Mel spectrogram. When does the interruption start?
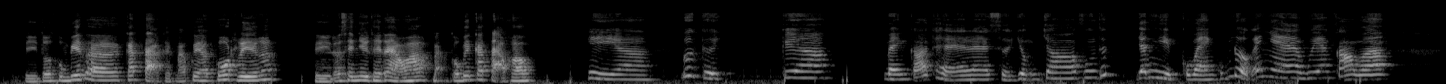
none

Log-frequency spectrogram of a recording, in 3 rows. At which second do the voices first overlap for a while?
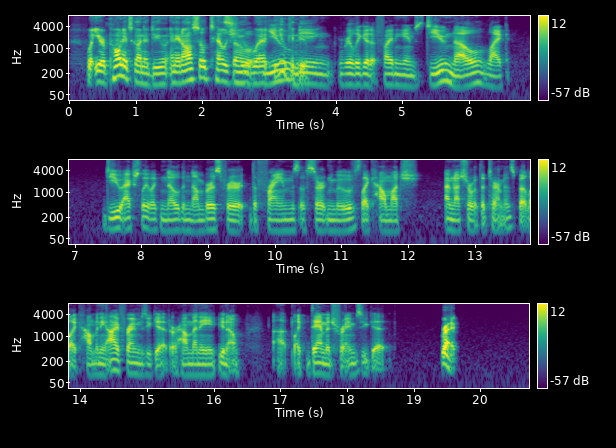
2 s

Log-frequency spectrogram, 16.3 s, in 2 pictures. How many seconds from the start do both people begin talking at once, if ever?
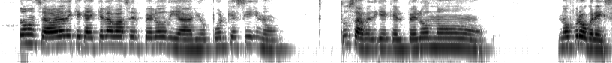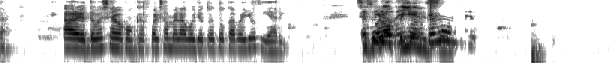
13 s

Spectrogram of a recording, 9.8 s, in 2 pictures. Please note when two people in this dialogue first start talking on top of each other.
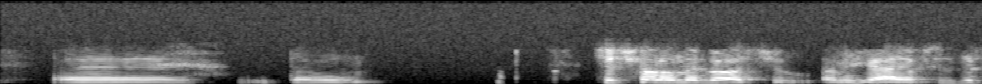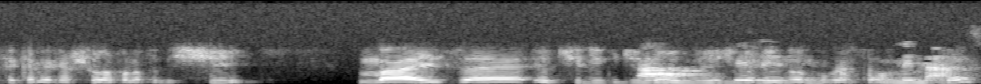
8 s

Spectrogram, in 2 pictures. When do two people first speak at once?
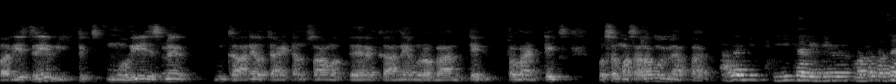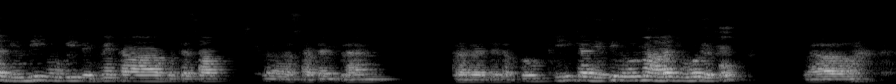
none

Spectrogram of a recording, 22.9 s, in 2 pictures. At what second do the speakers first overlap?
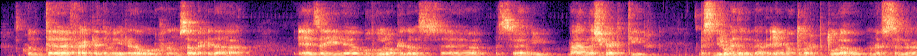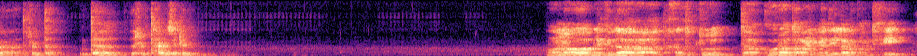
none

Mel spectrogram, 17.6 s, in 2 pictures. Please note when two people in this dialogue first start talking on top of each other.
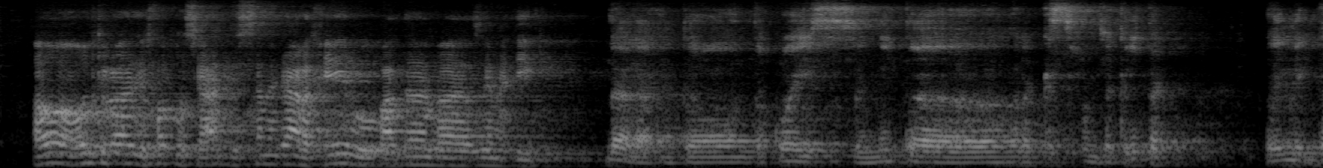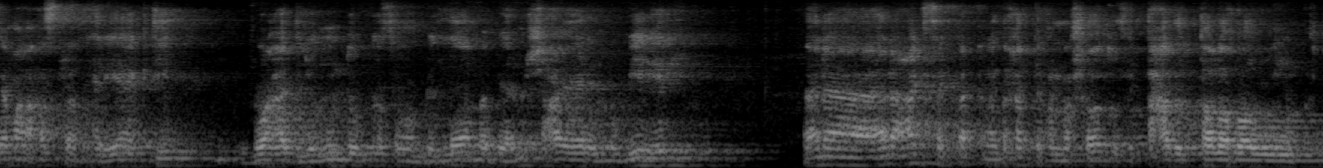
none

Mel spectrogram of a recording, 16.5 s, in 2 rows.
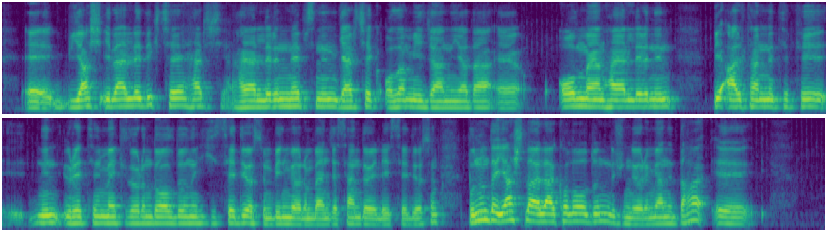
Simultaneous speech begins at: none

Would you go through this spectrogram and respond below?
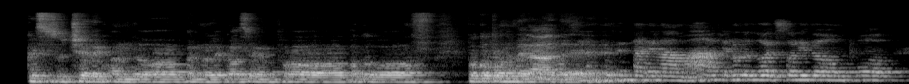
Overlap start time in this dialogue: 5 s

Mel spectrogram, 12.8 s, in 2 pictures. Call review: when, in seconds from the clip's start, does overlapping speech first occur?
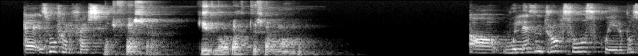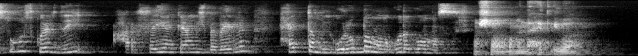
none

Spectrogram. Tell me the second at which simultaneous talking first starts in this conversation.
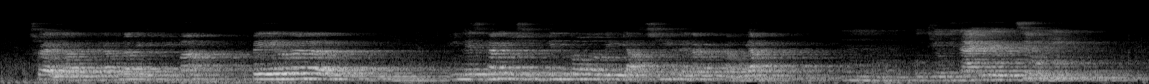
none

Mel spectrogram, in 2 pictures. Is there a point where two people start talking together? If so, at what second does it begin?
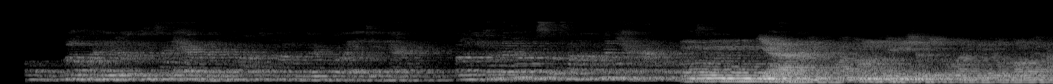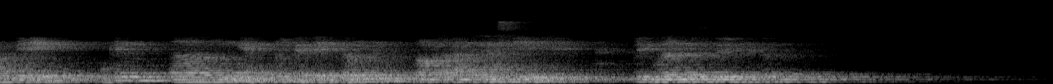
7 s

